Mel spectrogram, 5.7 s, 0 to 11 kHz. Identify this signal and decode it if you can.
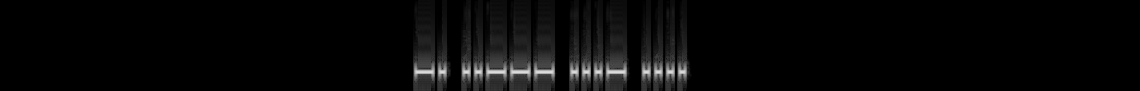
Morse code, heard as a keyed tone, about 40 wpm, 700 Hz. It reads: N2VH
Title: USA Call Signs - 4 Characters - 40wpm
